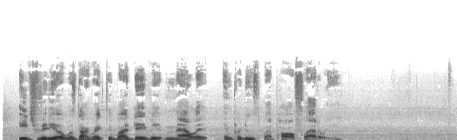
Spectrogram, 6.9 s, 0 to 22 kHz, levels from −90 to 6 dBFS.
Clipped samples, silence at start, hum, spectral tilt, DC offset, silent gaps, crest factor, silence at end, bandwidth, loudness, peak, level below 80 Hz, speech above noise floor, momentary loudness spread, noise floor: under 0.1%; 0.3 s; none; -6 dB/octave; under 0.1%; none; 20 dB; 1.75 s; 12.5 kHz; -21 LUFS; -2 dBFS; -66 dBFS; 31 dB; 13 LU; -51 dBFS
